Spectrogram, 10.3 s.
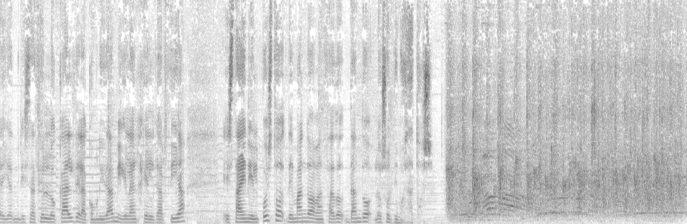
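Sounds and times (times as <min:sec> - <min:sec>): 
speech: 0:00.0 - 0:07.1
crowd applauding an arriving athlete: 0:06.7 - 0:10.2.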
